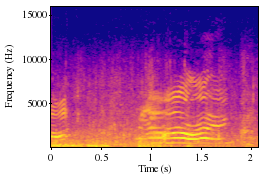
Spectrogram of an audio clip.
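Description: A child's very high-pitched voice calls out once, about a second in, wavering up and down in pitch for under a second, over a steady background of wind and water noise.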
